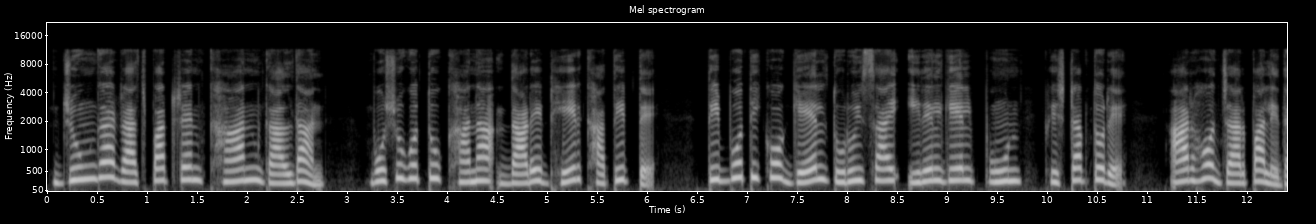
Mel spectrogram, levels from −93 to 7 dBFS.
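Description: Speech, with a codec fault running the whole way through. Nothing reaches above about 11.5 kHz. The upper band has a breathy, grainy edge that stays plainly audible. The cause is likely Bluetooth LC3 compression. That transform codec works in short frames and thins out the upper spectrum, filling gaps with noise. The texture fits 10 ms frames at a moderate rate near 48 kbps.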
